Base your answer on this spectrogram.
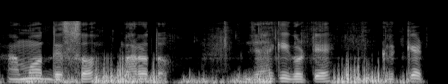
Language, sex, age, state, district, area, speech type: Odia, male, 18-30, Odisha, Malkangiri, urban, spontaneous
